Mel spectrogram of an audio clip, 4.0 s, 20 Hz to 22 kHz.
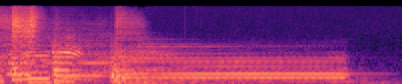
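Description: The closing bars of a song from a 1970s vinyl album: a sung phrase ends, a final chord is struck about a second in and held, then cuts off at about three and a half seconds, leaving only faint hiss.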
